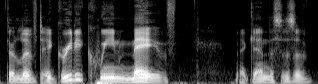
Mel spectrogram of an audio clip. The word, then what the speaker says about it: Medb: And so outside Ulster, in the kingdom of Connacht, there lived a greedy queen, Medb. And again, this is a brilliant demonstration of how awful the Celtic writing systems are, because Medb is spelled M-E-D-B, which is just fantastic.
